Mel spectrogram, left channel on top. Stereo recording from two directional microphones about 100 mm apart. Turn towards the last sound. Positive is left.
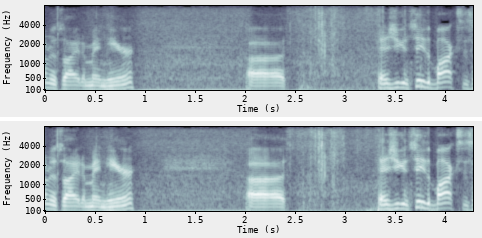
turn(degrees=-25)  # may be behind; listen again after turning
